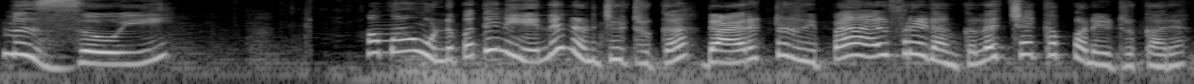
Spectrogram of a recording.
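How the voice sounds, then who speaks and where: Sneering rich villainess. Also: female voice, high voice, big pitch swings, fairly quick. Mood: scornful. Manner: sneering, bossy. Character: spiteful young rich woman, villainess. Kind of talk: dubbed drama.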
